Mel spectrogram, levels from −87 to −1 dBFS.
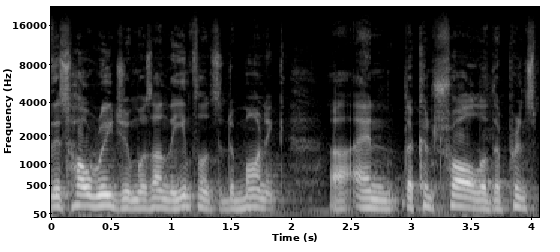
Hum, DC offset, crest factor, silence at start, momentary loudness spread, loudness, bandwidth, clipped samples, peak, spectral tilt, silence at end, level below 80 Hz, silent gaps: none; under 0.1%; 16 dB; 0 s; 10 LU; -24 LUFS; 16.5 kHz; under 0.1%; -8 dBFS; -7 dB/octave; 0.05 s; -56 dBFS; none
